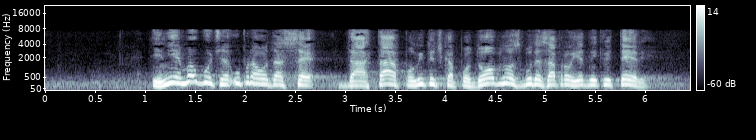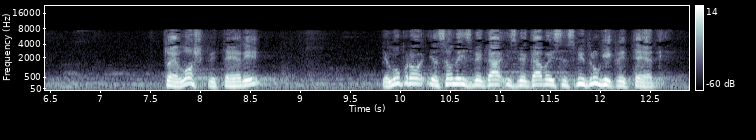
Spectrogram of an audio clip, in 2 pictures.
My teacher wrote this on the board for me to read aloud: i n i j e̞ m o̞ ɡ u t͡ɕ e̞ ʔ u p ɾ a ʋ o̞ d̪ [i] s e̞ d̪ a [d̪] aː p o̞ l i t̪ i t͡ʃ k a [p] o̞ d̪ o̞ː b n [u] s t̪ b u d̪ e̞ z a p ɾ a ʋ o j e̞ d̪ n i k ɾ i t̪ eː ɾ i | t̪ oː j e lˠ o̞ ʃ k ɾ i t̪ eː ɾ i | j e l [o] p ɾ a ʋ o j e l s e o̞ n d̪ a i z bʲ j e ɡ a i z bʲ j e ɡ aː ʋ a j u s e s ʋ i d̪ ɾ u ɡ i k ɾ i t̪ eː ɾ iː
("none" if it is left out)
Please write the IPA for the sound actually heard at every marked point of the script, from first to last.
a, t̪, p, o, u

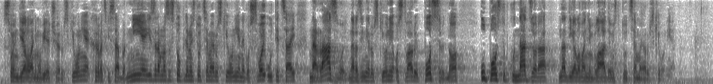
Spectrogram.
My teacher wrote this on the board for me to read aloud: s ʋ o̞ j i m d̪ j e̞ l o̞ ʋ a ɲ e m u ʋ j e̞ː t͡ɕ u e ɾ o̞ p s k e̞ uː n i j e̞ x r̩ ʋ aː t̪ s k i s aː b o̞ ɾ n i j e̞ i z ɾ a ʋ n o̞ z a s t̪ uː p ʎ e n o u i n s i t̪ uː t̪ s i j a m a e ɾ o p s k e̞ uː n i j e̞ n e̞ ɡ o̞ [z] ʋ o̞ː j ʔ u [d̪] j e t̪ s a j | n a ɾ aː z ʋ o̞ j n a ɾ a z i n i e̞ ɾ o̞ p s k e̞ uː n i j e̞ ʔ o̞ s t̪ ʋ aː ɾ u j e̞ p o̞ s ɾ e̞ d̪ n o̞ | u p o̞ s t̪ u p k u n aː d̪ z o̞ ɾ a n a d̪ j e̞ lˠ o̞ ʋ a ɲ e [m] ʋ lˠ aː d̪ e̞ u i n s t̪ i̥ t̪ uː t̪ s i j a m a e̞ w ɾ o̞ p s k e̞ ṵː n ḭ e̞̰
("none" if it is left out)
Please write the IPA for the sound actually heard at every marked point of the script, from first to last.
s, t̪, m

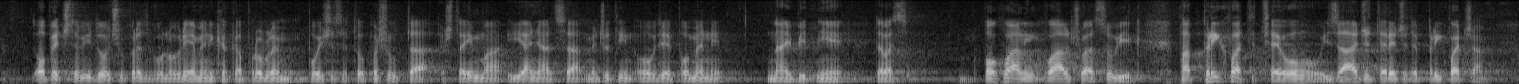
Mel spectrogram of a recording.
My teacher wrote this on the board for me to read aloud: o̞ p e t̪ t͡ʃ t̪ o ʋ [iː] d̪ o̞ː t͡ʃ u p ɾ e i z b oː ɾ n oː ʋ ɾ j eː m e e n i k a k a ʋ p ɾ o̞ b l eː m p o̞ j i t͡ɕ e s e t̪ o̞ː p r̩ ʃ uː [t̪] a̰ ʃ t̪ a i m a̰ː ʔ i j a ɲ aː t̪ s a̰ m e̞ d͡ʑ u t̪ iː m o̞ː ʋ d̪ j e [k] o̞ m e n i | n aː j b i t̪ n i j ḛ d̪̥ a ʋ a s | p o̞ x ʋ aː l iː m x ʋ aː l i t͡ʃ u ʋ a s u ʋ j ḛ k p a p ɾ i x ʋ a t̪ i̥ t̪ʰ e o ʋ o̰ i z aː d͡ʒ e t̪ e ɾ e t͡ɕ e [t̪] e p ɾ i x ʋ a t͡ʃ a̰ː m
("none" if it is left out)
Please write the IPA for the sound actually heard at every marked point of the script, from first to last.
iː, t̪, p, t̪

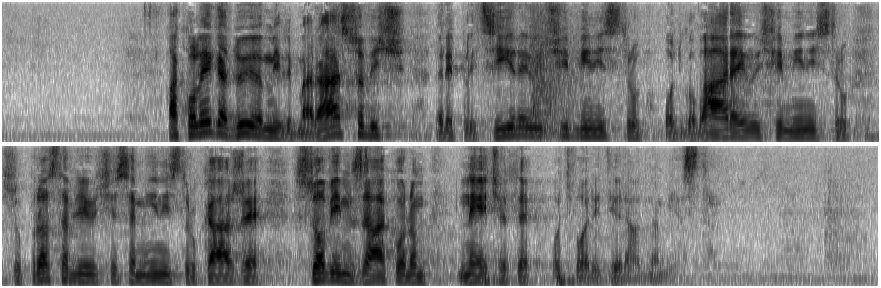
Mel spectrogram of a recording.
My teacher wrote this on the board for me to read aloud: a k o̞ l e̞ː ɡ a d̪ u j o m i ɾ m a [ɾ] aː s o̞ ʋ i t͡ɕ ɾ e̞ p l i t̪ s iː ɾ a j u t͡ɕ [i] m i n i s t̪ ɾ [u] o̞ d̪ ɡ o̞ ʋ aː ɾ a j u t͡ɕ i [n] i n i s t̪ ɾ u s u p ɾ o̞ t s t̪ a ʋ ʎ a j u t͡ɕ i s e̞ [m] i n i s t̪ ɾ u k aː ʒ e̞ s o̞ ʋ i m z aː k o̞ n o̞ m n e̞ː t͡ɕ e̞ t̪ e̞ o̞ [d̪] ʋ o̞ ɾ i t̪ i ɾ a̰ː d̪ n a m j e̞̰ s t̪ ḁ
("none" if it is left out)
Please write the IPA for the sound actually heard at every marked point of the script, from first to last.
ɾ, i, u, m, m, t̪

